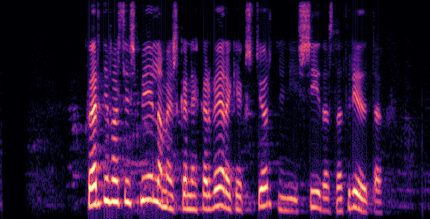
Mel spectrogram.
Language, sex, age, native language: Icelandic, male, 11, Icelandic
